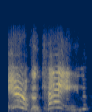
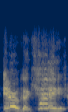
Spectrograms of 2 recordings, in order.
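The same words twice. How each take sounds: First: High, slow incredulous echo of the name; can't believe the nickname, pitched way up; shocked disbelief at the nickname. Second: High disbelieving echo of the name; outraged disbelief at the nickname; incredulous. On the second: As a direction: react in disbelief, pitched way up. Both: Retold or imitated.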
